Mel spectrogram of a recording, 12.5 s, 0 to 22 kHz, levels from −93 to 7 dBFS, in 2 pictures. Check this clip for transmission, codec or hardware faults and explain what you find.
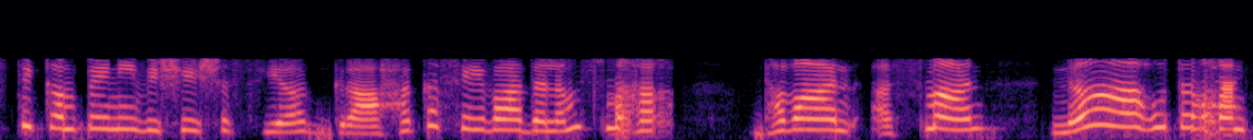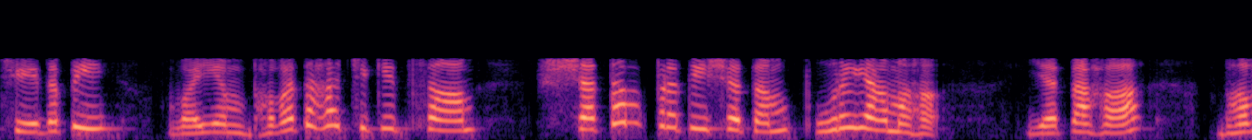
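Two problems here: the whole clip runs through the iLBC codec, and there are two bursts of lost iLBC frames.

iLBC codec: From start to finish the speech is band-limited with nothing above 4 kHz, and the damage is plainly audible, a slightly rough, synthetic edge. iLBC codes each frame's excitation on its own, and the sound fits its 15.2 kbps, 20 ms mode.

Lost iLBC frames: Between 3.04 and 3.36 s, and again between 5.92 and 6.18 s just before "चेदपि वयं भवतः चिकित्सां", packets drop out in scattered runs of up to about 70 ms. The decoder fills each gap by repeating the last pitch cycle mixed with noise, so you hear brief held, buzzy vowels. Because iLBC frames stand alone, the speech snaps back cleanly right after each loss.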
